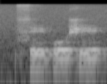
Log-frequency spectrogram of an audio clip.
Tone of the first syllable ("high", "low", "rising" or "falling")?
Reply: low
